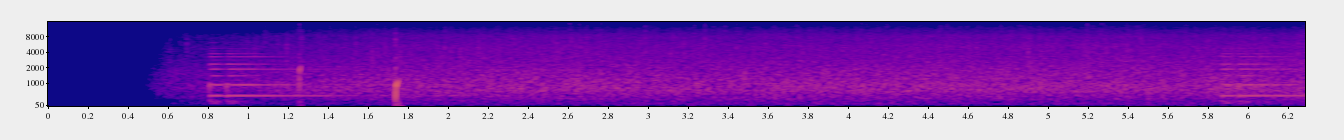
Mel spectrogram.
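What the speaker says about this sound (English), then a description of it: "And it's raining." Rain falling in the Minecraft modpack Sevtech Ages, a soft, steady hiss of rainfall starting abruptly and continuing evenly at low volume, with a few brief game tones and clicks early on.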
